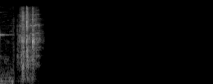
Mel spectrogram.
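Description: A brief sharp noise, two quick pulses in the first half second, then dead digital silence.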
